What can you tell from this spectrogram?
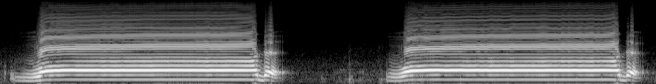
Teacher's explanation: واد کا جو مخرج ہے زبان کا کنارہ دونوں طرف کا کنارہ اور اوپر کے دانوں مسوڑوں سے ٹکرائے گا اور ایک دم سے نکلے گا.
